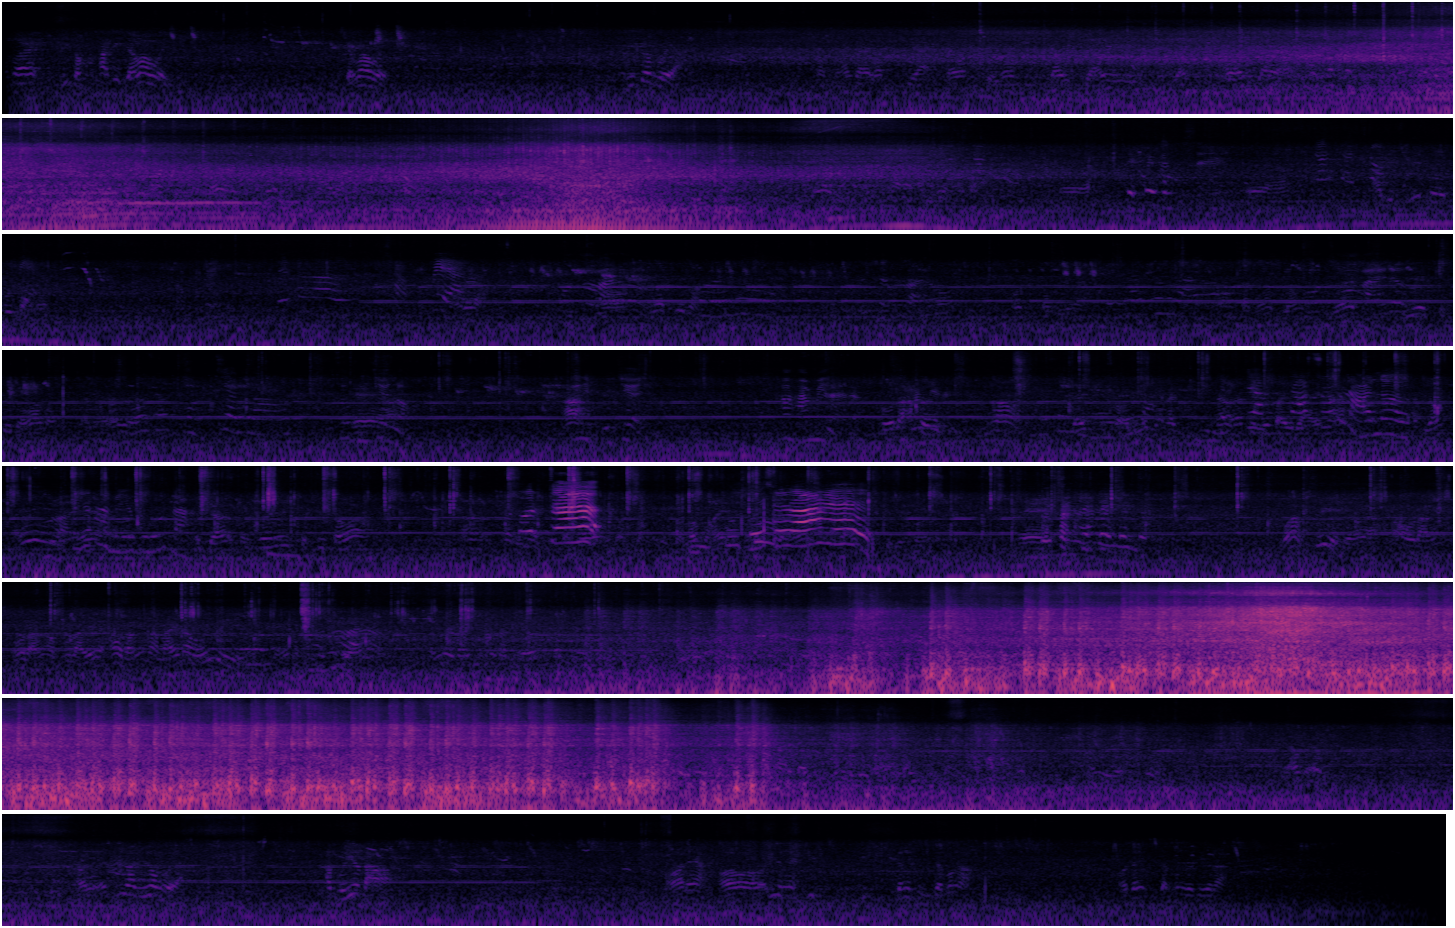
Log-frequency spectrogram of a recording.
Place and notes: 西平社區, 苗栗縣苑裡鎮 - The train runs through
Next to the temple, The train runs through, bird sound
